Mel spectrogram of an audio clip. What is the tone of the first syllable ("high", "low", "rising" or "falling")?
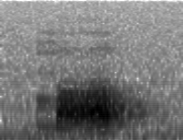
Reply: rising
